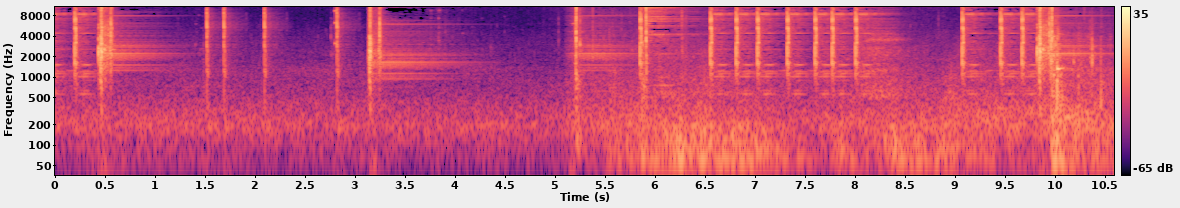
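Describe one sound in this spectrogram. Menu clicks sound sharply.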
